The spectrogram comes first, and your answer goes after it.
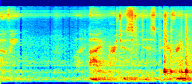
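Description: Whispering at a moderate pace, a woman makes big swings in loudness. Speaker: ASMR creator. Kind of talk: ASMR soft-spoken talk to camera. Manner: soft-spoken. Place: home room. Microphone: webcam.

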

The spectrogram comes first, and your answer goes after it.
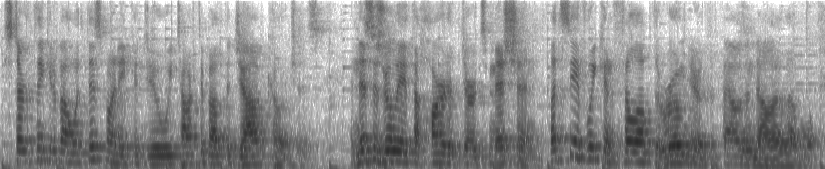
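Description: Faint music plays in the background as a man talks very fast in an energetic tone, his pitch fairly high. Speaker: charity auctioneer. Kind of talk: charity auction bid calling. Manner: fast, rhythmic, energetic. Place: hall. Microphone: handheld.

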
